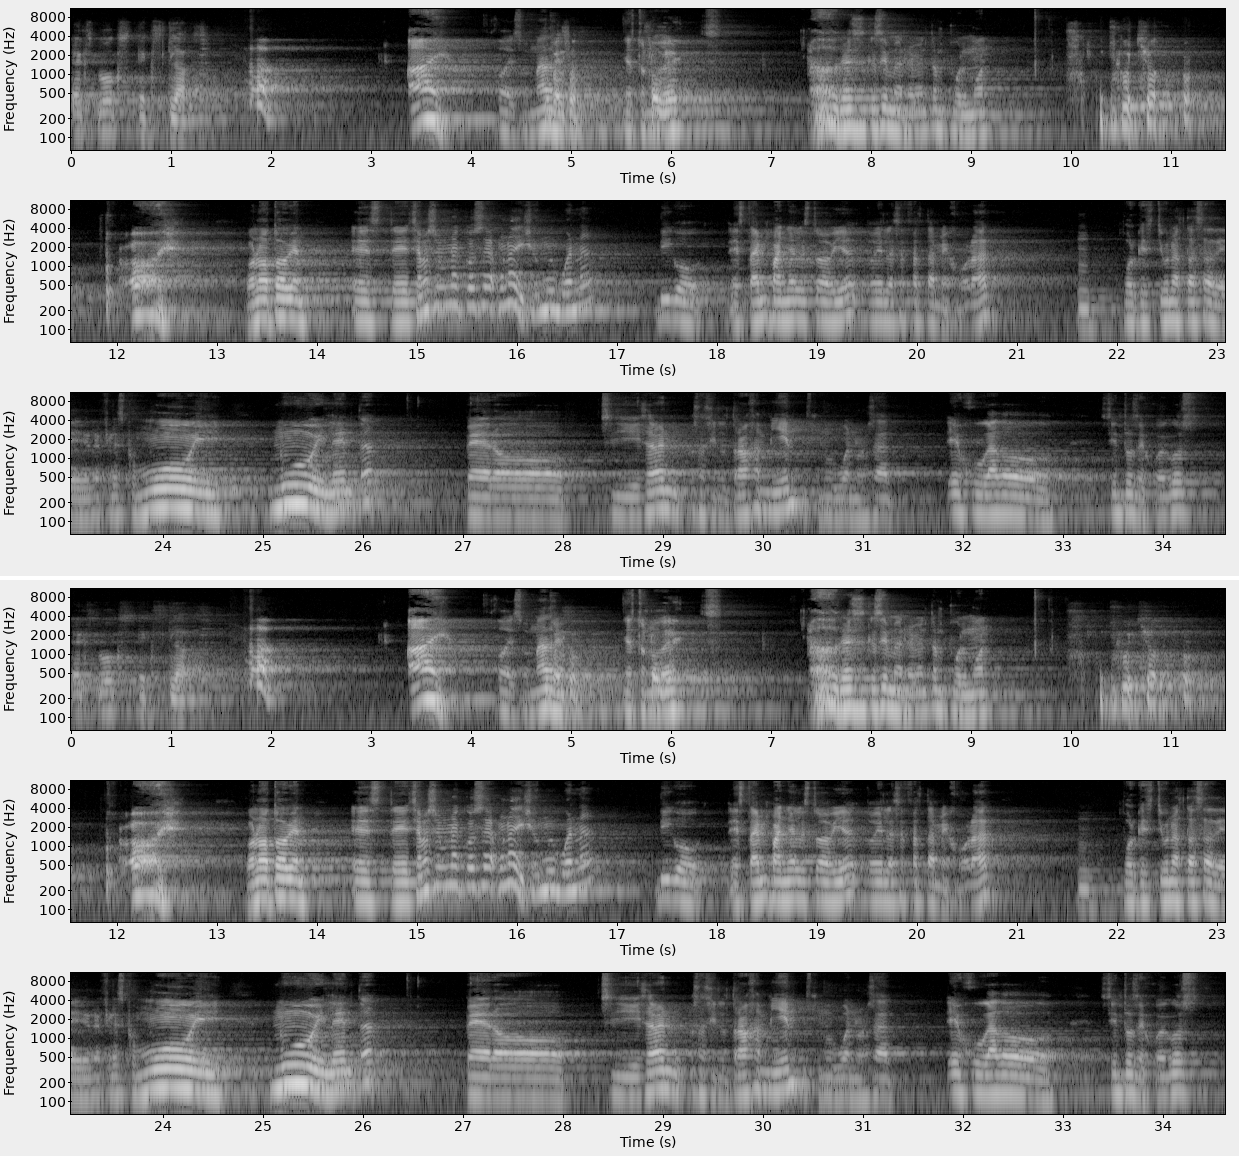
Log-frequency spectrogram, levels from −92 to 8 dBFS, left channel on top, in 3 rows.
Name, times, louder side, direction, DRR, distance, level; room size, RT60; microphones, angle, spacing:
voice 1, 0.0-1.4 4.7-5.1 5.8-6.1 10.0-11.2 11.9-12.0 21.6-21.7, left 2 dB, 65° left, 7 dB, 1.4 m, -25 dB
voice 2, 1.7-2.1 3.4-3.8 4.3-4.9 5.5-6.1 6.4-6.5 7.4-9.2 12.0-12.7 13.3-14.0 14.4-16.8 17.4-17.9 18.1-20.8 22.1-24.6 25.1-26.2 27.0-28.1 28.4-31.3 31.9-32.9 33.5-34.3, right 2 dB, 20° right, 12 dB, 0.7 m, -21 dB
26.5 x 23.5 x 6.6 m, 2.7 s
head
